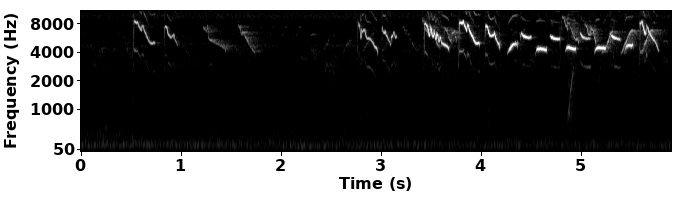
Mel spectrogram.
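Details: Oriental white-eye in rough ngeriwik chatter, provoking another white-eye to join in: a few isolated high squeaky notes, then a dense burst of quick, sharp, high-pitched chirps repeated several times a second.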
